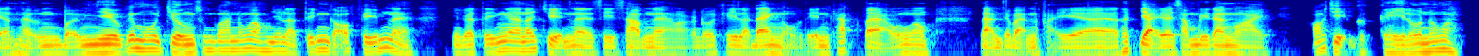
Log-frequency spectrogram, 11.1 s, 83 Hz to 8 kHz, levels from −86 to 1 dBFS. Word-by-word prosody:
ảnh 85 +4 -3
hưởng 100 +2 -2
bởi 90 -1 -1
nhiều 110 +1 +4
cái 155 - +3
môi 150 -2 +3
trường 110 -5 +3
xung 140 +4 -5
quanh, 140 0 0
đúng 145 - -2
hông? 145 -3 0
Như 130 - -1
là 130 - -1
tiếng 140 +4 -1
gõ - - 0
phím 130 +7 +1
nè, 110 -11 -1 0.3
như 105 - -5
cái 105 +1 0
tiếng, 115 +5 0
á, 140 -1 +3
nói 140 +1 +2
chuyện 110 -7 +1
nè, 95 -2 0
xì 95 +1 -5
xầm 90 -1 +1
nè, 85 -1 0
hoặc 85 0 -8
là 90 - -11
đôi 95 +2 -4
khi 105 +1 -3
là 95 -2 0
đang 100 +2 +4
ngủ 90 -1 -6
thì - - -4
anh 95 +1 -1
khách - - -5
vào, - - +3
đúng 110 - -1
hông? 105 -2 -1 0.4
Làm - - +2
cho - - -3
bạn - - 0
phải, 90 +1 -3
à, 90 0 +1
thức 135 - -3
dậy - - +8
rồi 95 - +3
xong 100 +2 -2
đi 105 - +1
ra 100 -1 +3
ngoài, 95 -3 -1 0.3
khó 130 +4 -2
chịu 130 -5 +1
cực 110 +1 -14
kỳ 110 -2 -1
luôn, 115 +3 +2
đúng 135 +3 +1
hông? 135 -7 -2
105 Hz, 320 wpm, -25 LUFS, 95-130 Hz, 0.4 s, dậy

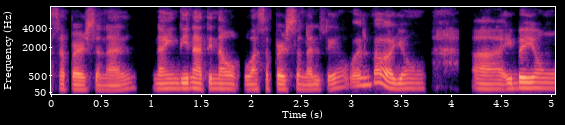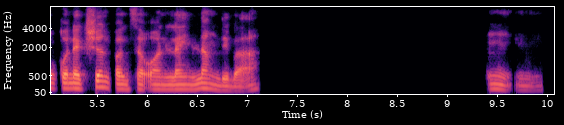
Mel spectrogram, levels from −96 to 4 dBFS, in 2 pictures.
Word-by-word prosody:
sa 120 - -3
personal, 110 0 0 0.2
na 130 - +1
hindi 135 +1 +2
natin 135 -1 +2
nakukuha 120 -2 -1
sa - - -5
personal 120 -2 +1
kayo? 150 - -3
Well, 100 +1 -1
halimbawa 140 +4 +3
yung, 135 0 -3 0.5
ah, 125 -1 +1
iba 135 +2 +5
'yung 145 -2 +2
connection 140 +4 +3
'pag 120 -4 -2
sa 115 0 -1
online 115 0 -1
lang 130 -5 -2
'di 100 - -2
ba? - - -4 2.3
Mm. 100 -6 -11
125 Hz, 135 wpm, -25 LUFS, 115-135 Hz, 2.3 s, iba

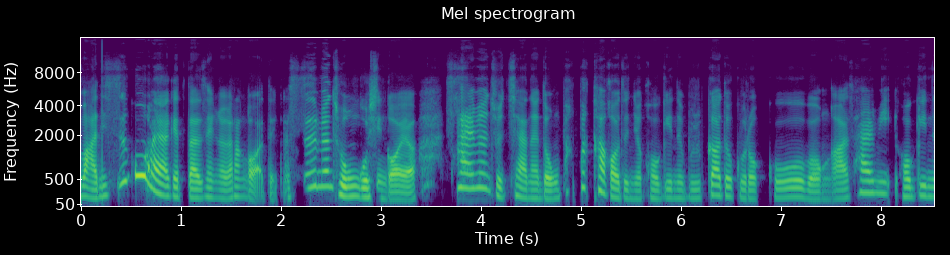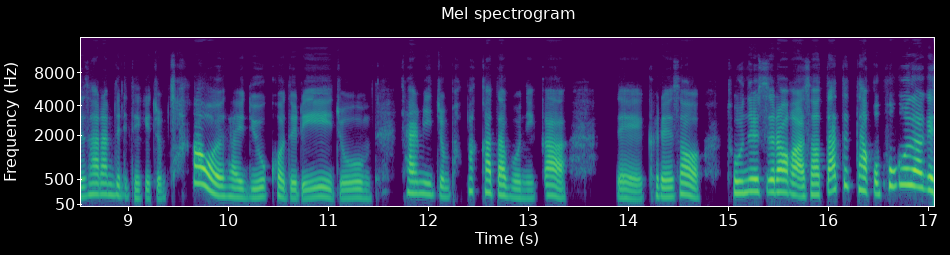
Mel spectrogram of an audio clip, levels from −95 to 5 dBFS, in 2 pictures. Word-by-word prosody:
많이 175 -1 +2
쓰고 290 - +6
와야겠다.'는 170 - +4
생각을 145 -2 -3
한 170 - -3
것 - - 0
같아요. - - -3
그러니까 - - -12
쓰면 345 +3 -1
좋은 175 - +4
곳인 155 -3 0
거예요. 120 -2 +4 0.3
살면 315 -2 +1
좋지 170 - -5
않아요. 145 -2 0
너무 135 0 +1 0.2
팍팍하거든요. 155 - 0
거기는 140 0 -5
물가도 170 +6 0
그렇고 150 +2 -3
뭔가 130 +2 -1
삶이 230 +2 -2
거기 165 +2 -2
있는 165 -1 -4
사람들이 200 -3 -4
되게 140 -1 -9
좀 130 -1 -10
차가워요, 330 - +4
사실 155 -3 -4
뉴욕커들이 150 -1 -4
좀 140 0 -5 0.3
삶이 220 -3 -2
좀 165 -4 -7 0.2
팍팍하다 235 -7 0
보니까. 150 +5 -2 0.5
네. 130 -3 -4
그래서 165 +1 -1 0.3
'돈을 235 +2 +2
쓰러 240 0 +5
가서 200 0 +3
따뜻하고 265 - 0
포근하게 350 - +5
170 Hz, 385 characters per minute, -22 LUFS, 145-230 Hz, 0.5 s, 쓰고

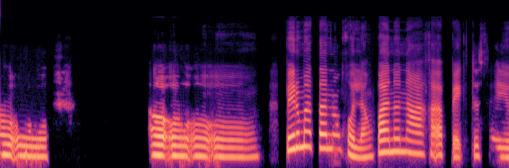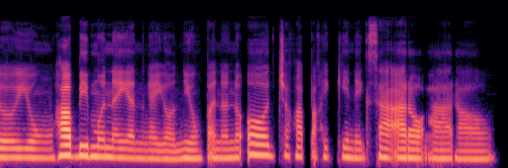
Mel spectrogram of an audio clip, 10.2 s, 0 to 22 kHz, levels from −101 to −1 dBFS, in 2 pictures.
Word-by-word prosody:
Oo. 205 -3 +2 1.0
Oo, 215 -1 +7 0.2
oo, 195 -1 0 0.6
pero 345 +4 +6
matanong 360 -3 +2
ko 230 - +2
lang 185 +2 -2
paano 285 +2 +5
nakakaapekto 240 -6 -1
sayo 185 -2 -3
yung 170 -1 -4
hobby 210 -1 +6
mo 195 -1 0
na 185 - -2
yan 165 -2 -4
ngayon, 155 -1 -5
yung 160 0 -3
panonood 175 +7 -1
'tsaka 195 -3 -6
pakikinig 175 -3 -7
sa 180 -2 -2
araw-araw? 160 -1 -4
195 Hz, 130 wpm, -21 LUFS, 170-220 Hz, 1.0 s, Oo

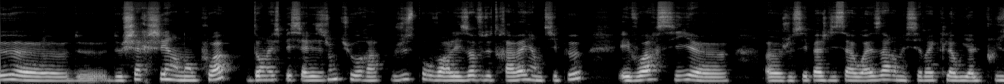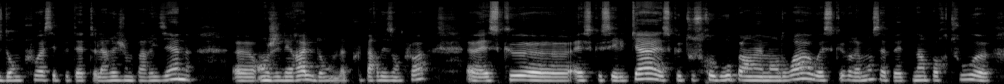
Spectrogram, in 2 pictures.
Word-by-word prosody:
heu, 185 -5 +3
de 95 - -7
de 185 0 -2
chercher 225 +5 +1
un 205 -4 +1
emploi 215 +7 +1
dans 200 +3 0
la 200 - -3
spécialisation 200 +1 -1
que 245 - -6
tu 230 - -6
auras? 185 -3 -1
Juste 235 +5 -3
pour 230 -4 -4
voir 195 -1 +3
les 190 +1 +3
offres 210 -1 -1
de 200 - -2
travail 195 +3 +1
un 190 - -2
petit 185 +1 -6
peu 245 +8 -1 0.3
et 185 - +4
voir 205 +4 +4
si, 210 +1 -1
heu 170 -2 +2 0.4
heu, 175 0 +3
je 175 +1 -6
sais 180 +2 -2
pas, 190 0 +4
je 185 - -3
dis 180 - -3
ça 185 -1 +1
au 180 - +1
hasard, 205 +3 +1
mais 190 - -1
c'est 185 +1 -5
vrai 185 0 0
que - - -19
là 185 - +3
où - - -1
il - - 0
y - - +3
a - - +2
le 175 - -3
plus 190 0 -5
d'emplois, 185 +3 -2
c'est 200 0 -5
peut-être 180 -2 -6
la 170 0 -3
région 185 0 -1
parisienne. 195 +5 0 0.4
Heu, 170 -1 0
en 185 +1 +3
général 185 +3 +1
dans 175 0 -5
la - - -7
plupart 185 0 -7
des 185 -1 -2
emplois. 215 +7 -5 0.4
Heu, - - -1
est-ce 175 0 +2
que, 205 - -2
heu, 180 -4 +6
est-ce 185 0 0
que 190 - -8
c'est 185 -1 +1
le 175 - -4
cas? 245 +3 +5
Est-ce 195 -1 0
que 195 - -4
tout 200 - -10
se - - -1
regroupe 205 +1 0
à - - +3
un 185 - +2
même 180 0 +2
endroit? 225 +9 +1
Ou 195 - 0
est-ce 190 0 0
que - - -7
vraiment 200 +2 -3
ça 195 -5 -3
peut 175 -2 -4
être 170 +1 -6
n'importe 190 +1 -4
où, 220 -1 -1
heu, 180 -2 +2
190 Hz, 265 wpm, -23 LUFS, 180-205 Hz, 0.4 s, heu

